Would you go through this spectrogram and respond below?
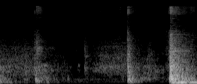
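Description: Drawers of a tool chest in a mechanic's garage sliding open and shut, three sharp knocking thuds spaced apart, the last one loudest, with no voices.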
